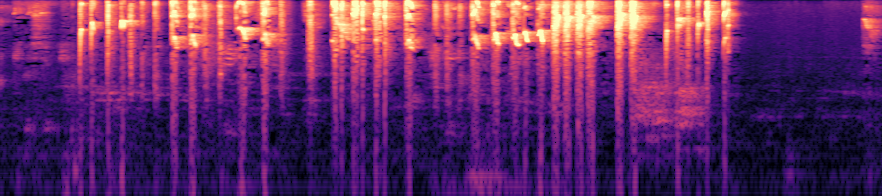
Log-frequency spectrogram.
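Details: Olive-backed sunbird song used as a lure for captive birds: a long, rapid stream of high, sharp chirps and twitters lasting about seven seconds, then near silence.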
